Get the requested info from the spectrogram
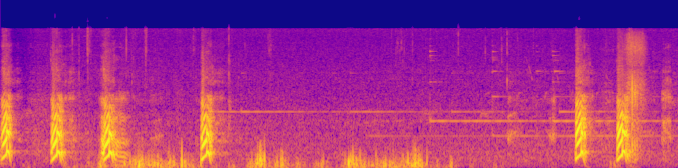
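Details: Shiloh Shepherd Kimber, paraplegic and pulled along in a homemade cart through snow, barks at dogs she sees; a few quick barks at the start and two more near the end, with chime tones and soft rustling between.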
